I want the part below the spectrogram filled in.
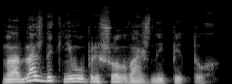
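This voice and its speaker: A man reading a children's tale aloud, soft and expressive. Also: lowish voice, a little fast. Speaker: narrator. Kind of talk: storybook reading.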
